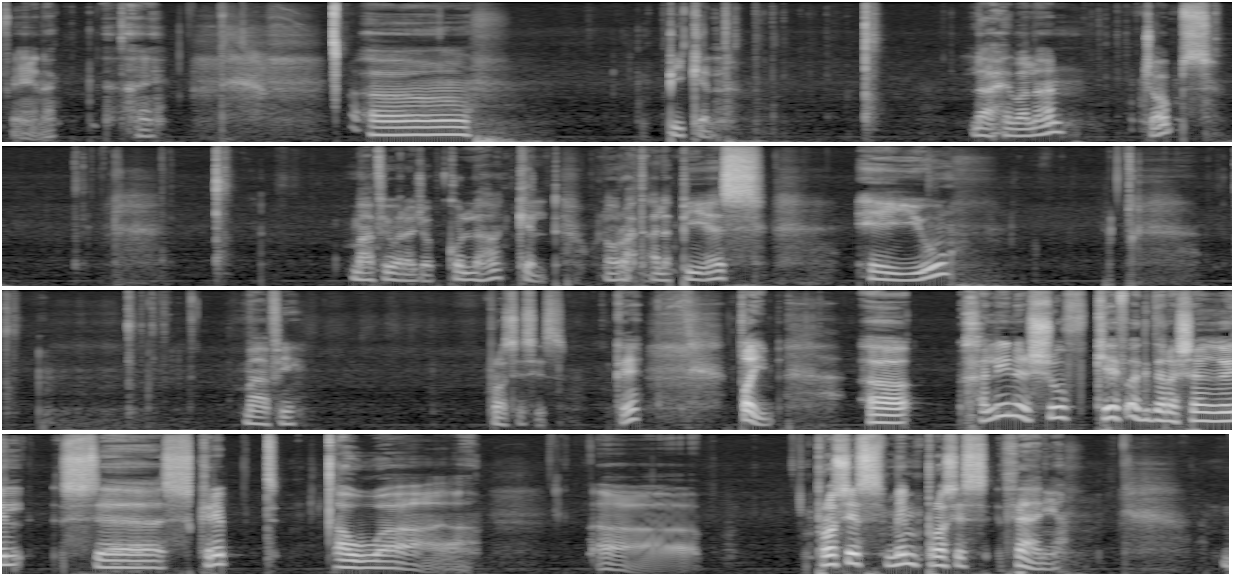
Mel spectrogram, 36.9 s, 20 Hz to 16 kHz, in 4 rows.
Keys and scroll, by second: 0.1 Left, 0.9-2.1 typing, 4.8-6.5 typing, 7.9-10.9 typing, 13.7-16.1 typing, 18.4-19.6 typing, 19.6 Return, 23.3 ctrl+l.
